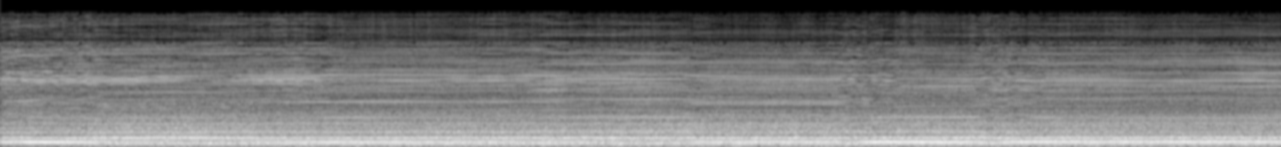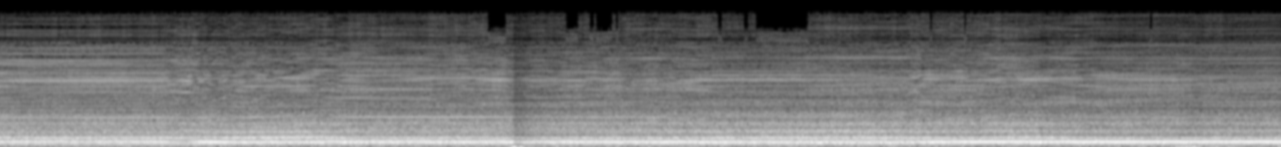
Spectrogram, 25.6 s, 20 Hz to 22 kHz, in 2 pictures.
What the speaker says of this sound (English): So this is my original heat gun, believe it or not, from around 30 years ago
